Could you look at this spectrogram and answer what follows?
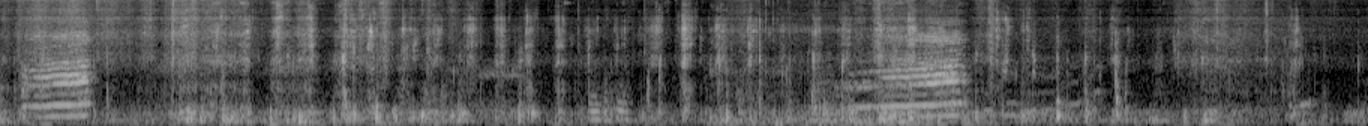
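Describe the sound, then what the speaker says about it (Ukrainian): Pig grunts and snorts in bursts, close by, mixed with farmyard clucking and shuffling noise. "куди ж ти на мене порснув і тими вухами, свиньо?"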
